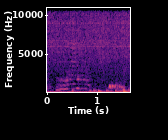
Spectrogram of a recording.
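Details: Groggy young kitten just back from being neutered, still under pain medication, one of four abandoned litter-mates kept indoors; two soft, tonal meows, the first rising and thin, the second lower and longer, over a constant low hum.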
